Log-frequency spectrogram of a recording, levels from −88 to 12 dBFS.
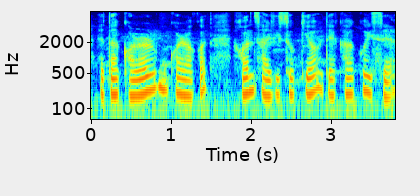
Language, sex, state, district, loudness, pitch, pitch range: Assamese, female, Assam, Kamrup Metropolitan, -17 LUFS, 195 Hz, 185-205 Hz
